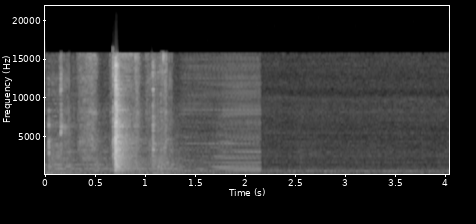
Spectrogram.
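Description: Hydraulic forging press running with a steady pump hum while it squeezes a hot steel axe blank. A sharp metallic clank comes under a second in, with a few lighter clicks after it, and the press hum cuts off abruptly about halfway through, leaving faint room noise.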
